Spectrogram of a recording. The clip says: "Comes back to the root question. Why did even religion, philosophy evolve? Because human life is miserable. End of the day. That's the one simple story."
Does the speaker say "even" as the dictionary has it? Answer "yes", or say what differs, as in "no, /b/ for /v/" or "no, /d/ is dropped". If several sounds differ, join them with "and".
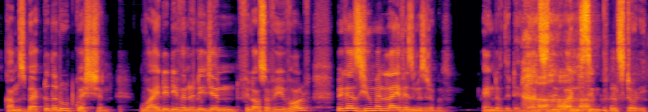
no, /f/ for /v/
